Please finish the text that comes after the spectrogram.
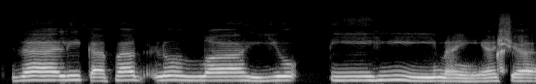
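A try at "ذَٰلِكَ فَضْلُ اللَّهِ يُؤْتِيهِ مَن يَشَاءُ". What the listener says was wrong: Pendek. Yu'tihi may. Hinya pendek. Hinya pendek.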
